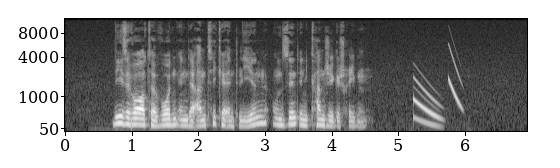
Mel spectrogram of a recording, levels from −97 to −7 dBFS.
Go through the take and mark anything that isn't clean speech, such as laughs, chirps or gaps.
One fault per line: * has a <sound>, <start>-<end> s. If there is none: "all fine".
* has a chirp, 5.2-6.0 s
